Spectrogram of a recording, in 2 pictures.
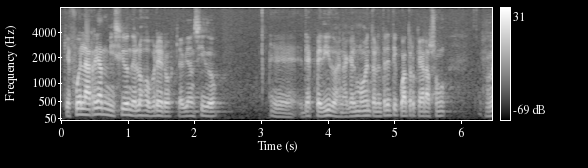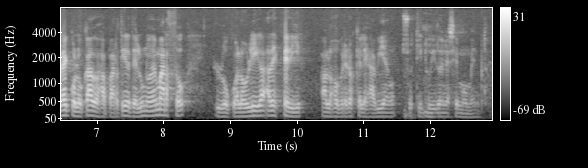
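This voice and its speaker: A man from gives an unscripted historical explanation at a middling pitch. His delivery is measured and didactic. He often hesitates and repeats a word before carrying on. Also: steady tone, darkish tone. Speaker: history commentator.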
